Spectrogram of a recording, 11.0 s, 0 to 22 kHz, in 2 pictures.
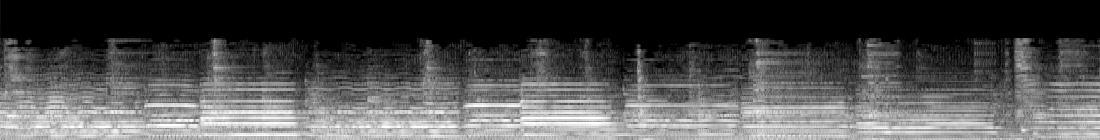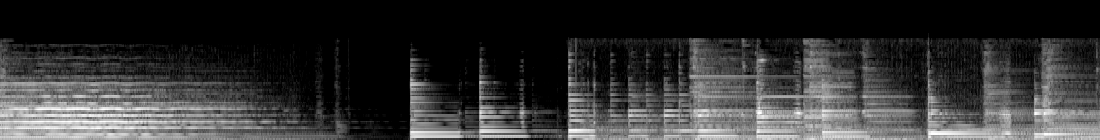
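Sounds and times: bass: 0.0 - 7.3, 8.3 - 11.0
fiddle: 0.0 - 11.0
strummed acoustic guitar: 0.0 - 11.0.

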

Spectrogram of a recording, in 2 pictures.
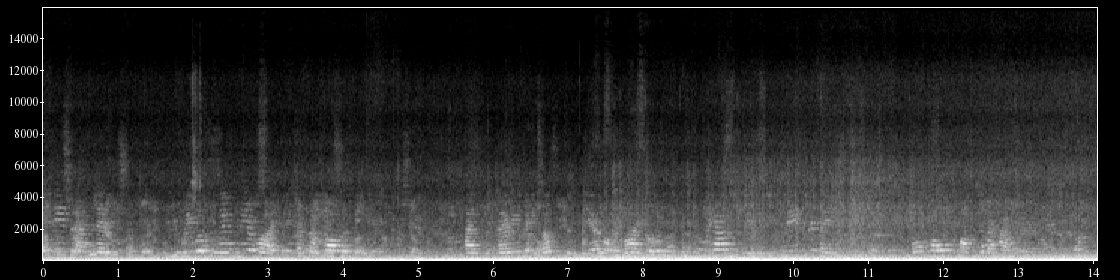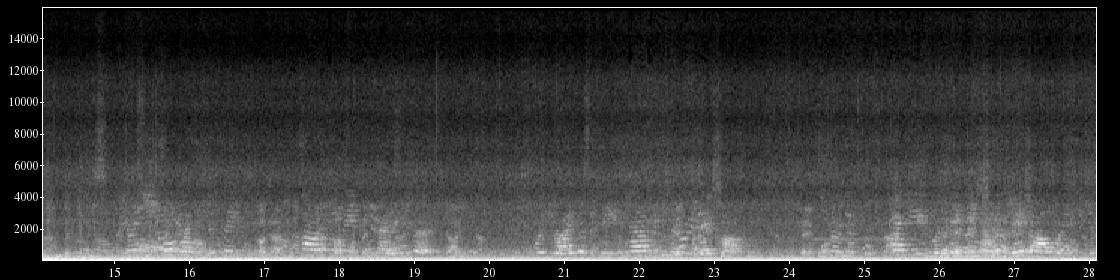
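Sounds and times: ferry engine low rumble: 0.0 - 28.0
people talking: 0.0 - 28.0.

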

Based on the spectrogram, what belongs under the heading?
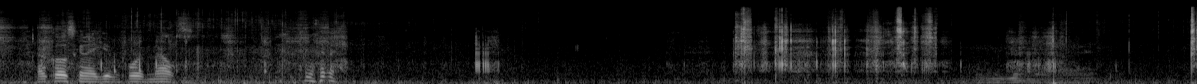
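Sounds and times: rustling scraping clicks: 7.3 - 9.6.

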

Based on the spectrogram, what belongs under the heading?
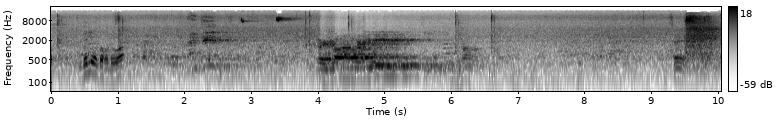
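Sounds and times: crowd noise in a gym: 0.0 - 10.0.

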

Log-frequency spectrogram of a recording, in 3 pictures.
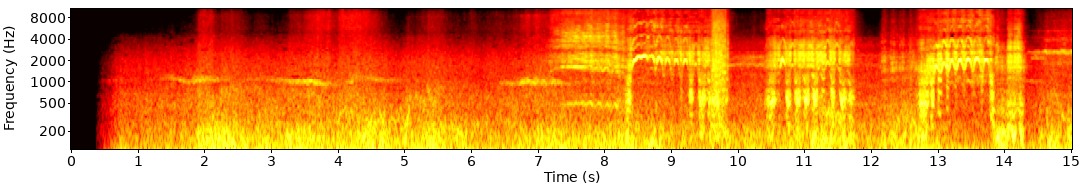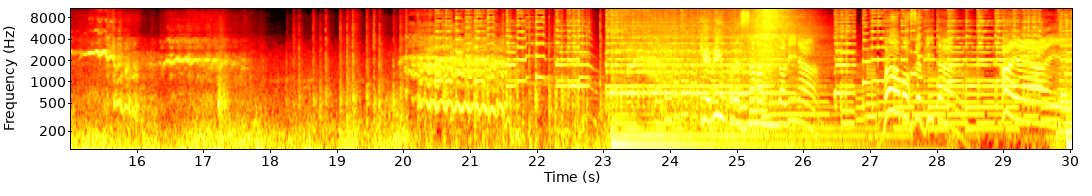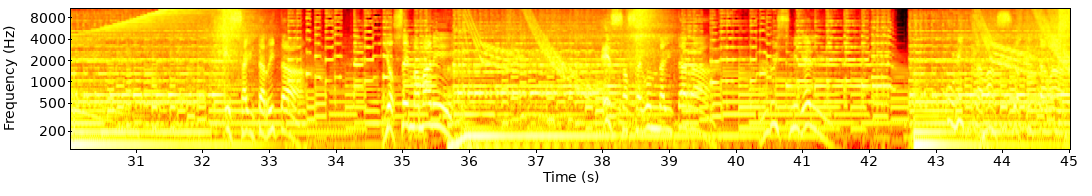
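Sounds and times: horses neighing and whinnying: 7.3 - 14.4, 19.9 - 22.0
mandolin band playing: 21.1 - 45.0.

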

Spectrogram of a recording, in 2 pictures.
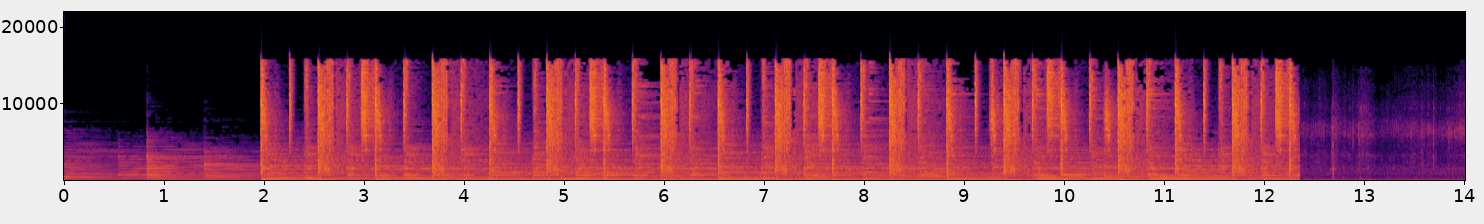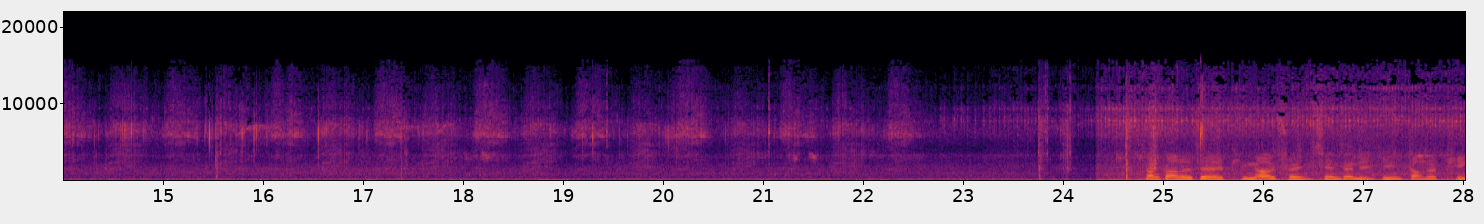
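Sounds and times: background music: 0.0 - 12.4
bicycle tyres rolling on concrete: 11.7 - 28.0.

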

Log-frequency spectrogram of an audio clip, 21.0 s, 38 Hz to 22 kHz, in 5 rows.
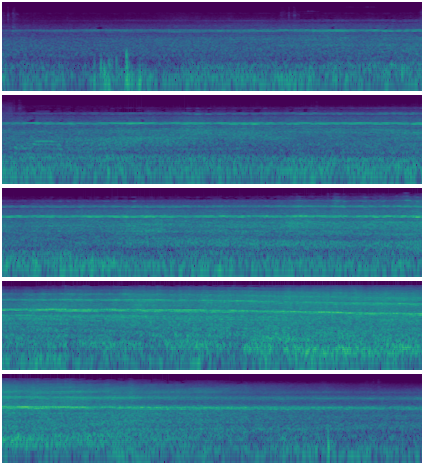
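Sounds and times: jet engines whining overhead: 0.0 - 21.0.

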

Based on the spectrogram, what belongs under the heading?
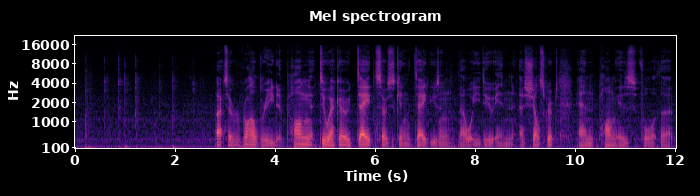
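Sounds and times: computer keyboard keystrokes: 0.2 - 2.5.

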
